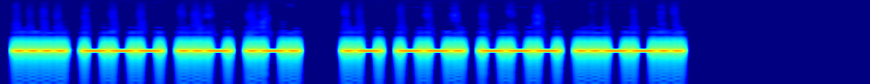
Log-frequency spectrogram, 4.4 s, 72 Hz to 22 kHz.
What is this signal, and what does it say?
Morse code, heard as a keyed tone, about 34 wpm, 700 Hz. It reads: HOUR AGO?
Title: Sentences from Top 1300 Words 35wpm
